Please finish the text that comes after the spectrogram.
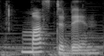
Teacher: Let's break down the connected speech here. The word have is reduced to a schwa sound of, and it links the words must and been together.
